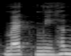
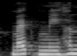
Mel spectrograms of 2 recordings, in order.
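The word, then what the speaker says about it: McMahon: ठीक है, भारत की चाइना से लगने वाली सीमा रेखा का नाम है मैकमेहन, इसका प्रोनाउंसिएशन मैकमेहन है, मैकमेहन रेखा।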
